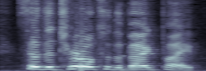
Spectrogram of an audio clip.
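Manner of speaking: sing-song storytelling read; poem recitation. A narrator's reading. Vlogger reading Shel Silverstein to viewers, rhythmic recitation. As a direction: read it like a bedtime rhyme.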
